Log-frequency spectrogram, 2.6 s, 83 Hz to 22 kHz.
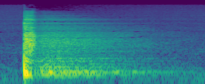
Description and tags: Power Snare 7
A series of mighty, heavy snare hits. Works good with many electronic music subgenres.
